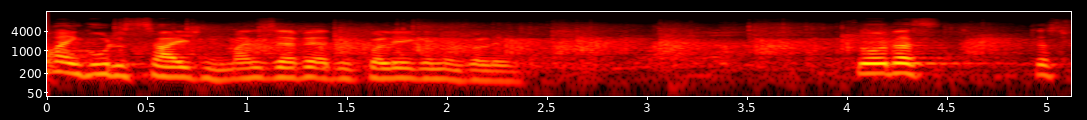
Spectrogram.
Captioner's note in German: Beifall bei dem BÜNDNIS 90/DIE GRÜNEN und der CDU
